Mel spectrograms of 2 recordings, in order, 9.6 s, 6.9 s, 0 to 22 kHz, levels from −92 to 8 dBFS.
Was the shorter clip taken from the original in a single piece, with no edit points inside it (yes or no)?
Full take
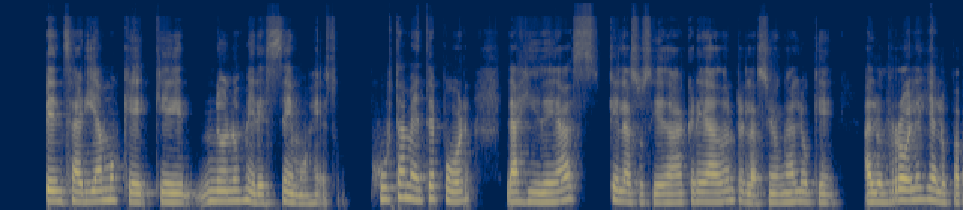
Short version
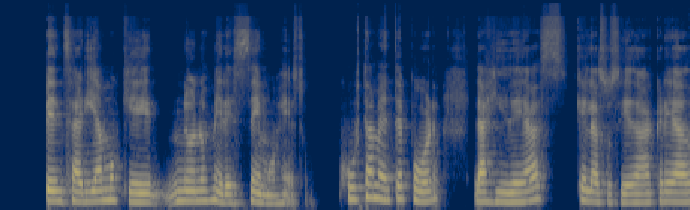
no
